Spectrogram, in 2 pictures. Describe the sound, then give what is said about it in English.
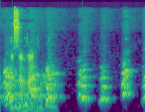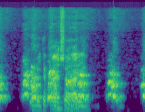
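Pet dog barking while a man talks about football: several short, sharp barks between stretches of speech. “no, that's my dog.”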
